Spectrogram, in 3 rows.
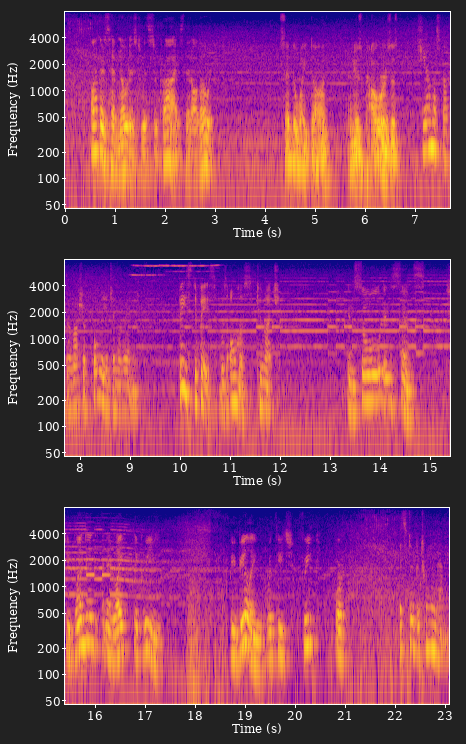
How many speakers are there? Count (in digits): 5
